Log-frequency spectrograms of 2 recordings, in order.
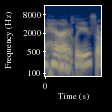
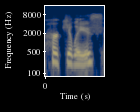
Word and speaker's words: Heracles: He's injured by an arrow that's shot by Heracles or Hercules, as his name is often pronounced.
